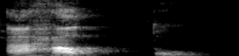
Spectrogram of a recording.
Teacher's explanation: Pada kata ahattu di ayat Suratul Naml ayat 22 ini dibaca dengan idgham naqis, ahattu. Kita tetap membaca kata ahattu ini dengan mempraktekkan juga tidak meninggalkan sifat itbaq pada huruf to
